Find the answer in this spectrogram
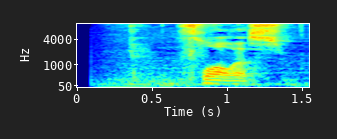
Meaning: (adjective) Without flaws, defects, or shortcomings; perfect; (verb) To win a fight against (a player) without losing health
- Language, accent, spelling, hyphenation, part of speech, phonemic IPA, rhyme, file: English, US, flawless, flaw‧less, adjective / verb, /ˈflɔləs/, -ɔːləs, En-us-flawless.mp3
